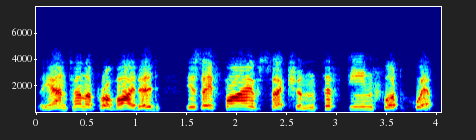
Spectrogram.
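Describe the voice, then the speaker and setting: A man reads a scripted training film narration in a formal, measured way. His voice sits fairly high, and the sound is dry. It comes through a thin, tinny 1960s film soundtrack. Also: expressive, no echo.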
